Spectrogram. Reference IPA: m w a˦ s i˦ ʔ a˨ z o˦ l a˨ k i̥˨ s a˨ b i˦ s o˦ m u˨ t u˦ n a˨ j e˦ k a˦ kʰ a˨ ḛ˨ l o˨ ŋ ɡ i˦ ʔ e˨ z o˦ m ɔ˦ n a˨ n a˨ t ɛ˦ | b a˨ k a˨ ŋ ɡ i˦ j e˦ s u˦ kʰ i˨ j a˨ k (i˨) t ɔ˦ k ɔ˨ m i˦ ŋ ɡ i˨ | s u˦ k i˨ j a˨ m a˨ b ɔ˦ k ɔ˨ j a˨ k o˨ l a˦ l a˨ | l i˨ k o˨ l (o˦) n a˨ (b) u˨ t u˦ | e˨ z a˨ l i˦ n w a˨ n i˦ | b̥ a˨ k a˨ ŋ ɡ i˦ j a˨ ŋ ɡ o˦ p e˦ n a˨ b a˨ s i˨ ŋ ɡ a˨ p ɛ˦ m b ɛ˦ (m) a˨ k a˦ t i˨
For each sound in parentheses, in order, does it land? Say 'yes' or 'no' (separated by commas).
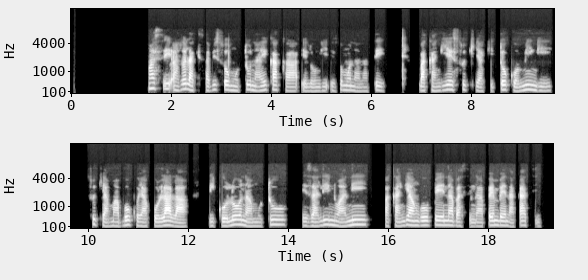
yes, yes, no, no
